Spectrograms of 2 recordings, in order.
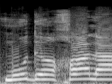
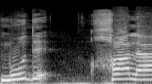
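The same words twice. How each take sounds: First: "মুদখালা" chanted in one piece; chanted, intone "মুদখালা" without a break; connected chanted demo. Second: "মুদখালা" split by a pause after মুদ; broken-up pronunciation demo. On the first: (chanted, "মুদখালা" একটানা সুর করে) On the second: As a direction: chant "মুদ", pause, then "খালা". ("মুদখালা" ভেঙে ভেঙে উচ্চারণ) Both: Shown as a demonstration. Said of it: "উচ্চারণ করে পড়বেন".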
